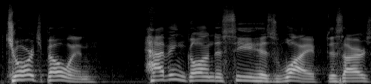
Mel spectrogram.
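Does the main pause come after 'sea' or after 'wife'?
after wife. The main pause falls right after 'wife'. He went to visit his wife and asks for prayers himself. "but you add a pause here, right? You put a comma there"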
